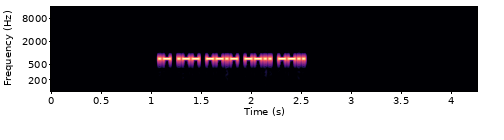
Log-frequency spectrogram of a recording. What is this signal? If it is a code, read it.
Morse code, heard as a keyed tone, about 50 wpm, 700 Hz. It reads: AWQZZ
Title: Code Groups - 5 Letters - 50wpm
